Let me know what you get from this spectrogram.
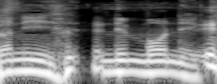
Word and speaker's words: Johnny Mnemonic: Johnny Mnemonic, ja. – Dankeschön. – Also das M spricht man eigentlich nicht.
